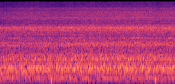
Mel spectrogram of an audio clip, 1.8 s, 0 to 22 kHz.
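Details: 2014 Chevy Impala secondary air injection test during P0411 repair, pump and valve commanded on, manifold off: steady high electric blower whir, even pitch, no rattle or grinding; pressure about 1.15 psi, down from 1.5, pump normal.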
